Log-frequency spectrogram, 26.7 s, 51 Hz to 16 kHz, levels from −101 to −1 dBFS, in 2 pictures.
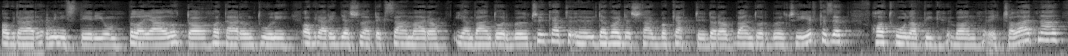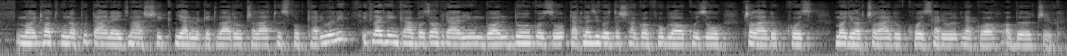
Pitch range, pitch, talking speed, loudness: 165-185 Hz, 175 Hz, 105 wpm, -23 LUFS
